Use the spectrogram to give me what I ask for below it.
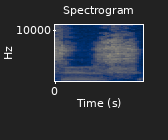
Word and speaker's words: James: Yes, James is how it's spelled. So I know in some countries it's pronounced Jaime, but James is fine.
